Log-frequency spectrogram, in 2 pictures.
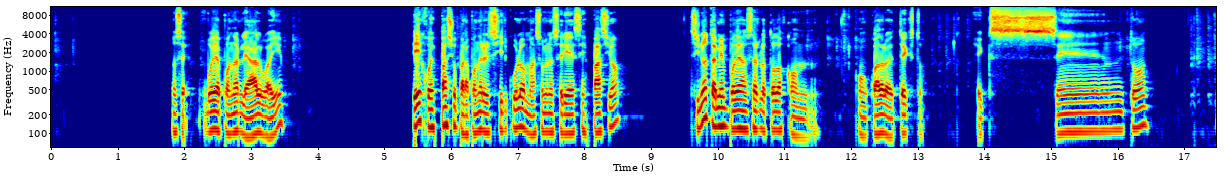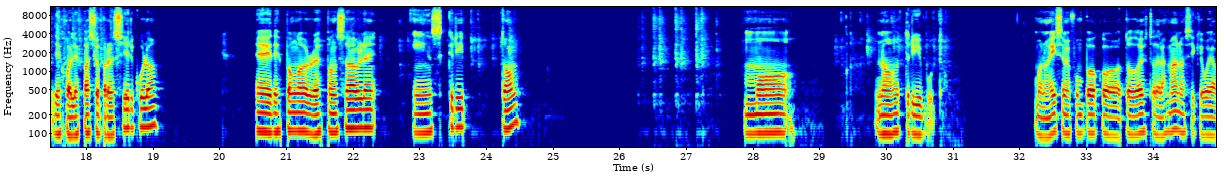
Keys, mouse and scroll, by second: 0.0-4.1 typing, 6.3 space, 10.0-13.2 typing, 15.2-18.3 typing, 21.3-24.7 typing, 26.2 space, 26.8 space, 27.6 m, 29.3-31.3 typing, 32.8 click, 34.9 click.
